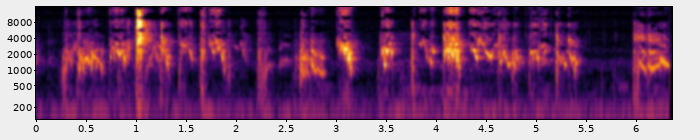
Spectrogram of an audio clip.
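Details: Budgerigars by a solar water fountain, chattering in bursts of scratchy warbles, squawks and sharp chirps with short pauses between phrases, a faint low hum beneath.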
